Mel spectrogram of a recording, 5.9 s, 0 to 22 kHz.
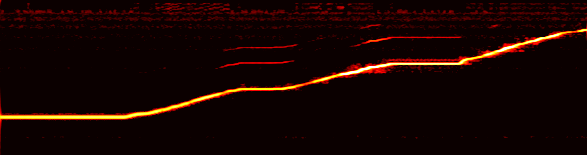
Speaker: pretty solid up to 10 K and they start to roll off after about 13 K so this one's alright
